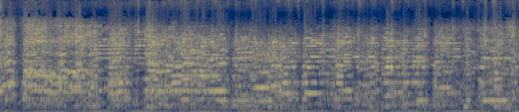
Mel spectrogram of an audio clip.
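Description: Accordion playing a lively tune, with melody and chords over a steady pulsing beat in the bass.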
